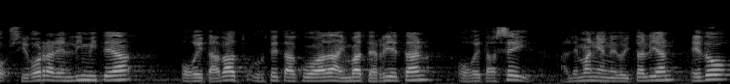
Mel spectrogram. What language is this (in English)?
Basque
